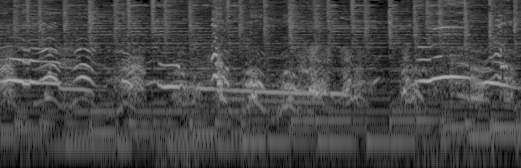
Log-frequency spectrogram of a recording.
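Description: A crowd of sled dogs at a sled dog race bark and yip nonstop, high excited cries overlapping from several animals at once, loud, with a steady low tonal hum running underneath.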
